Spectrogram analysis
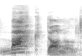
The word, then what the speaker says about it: McDonald's: scottish and ivish and it is pronounced mac not make a book so there's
